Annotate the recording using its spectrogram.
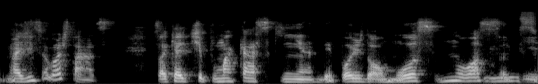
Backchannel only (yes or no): no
